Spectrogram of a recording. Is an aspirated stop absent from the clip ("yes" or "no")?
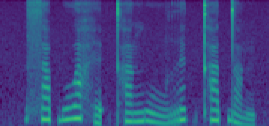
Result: no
